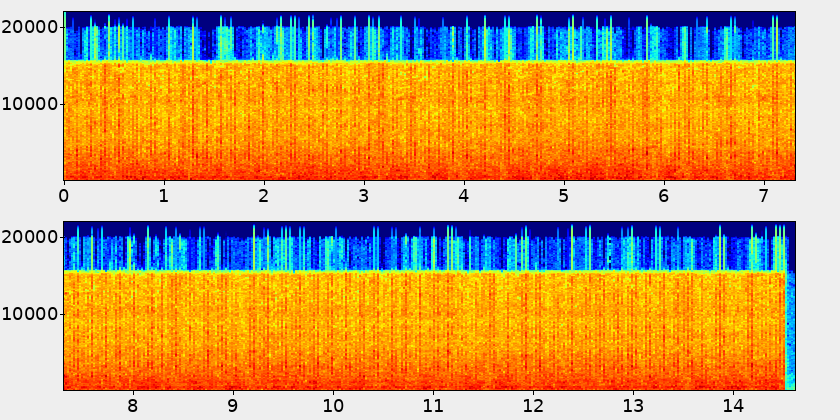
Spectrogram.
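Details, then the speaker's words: Mountfield lawn mower running after carb cleaner spray: loud, ragged engine with stumbling, uneven beat, misfiring; owner suspects a dirty carburettor, possibly a partly blocked jet or hole, not confirmed. "I'll clean the carb out now because it was running, but it was sort of giving the problems of a dirty carb, so I shall clean that out. It sort of misfiring a little bit and I'm running even."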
